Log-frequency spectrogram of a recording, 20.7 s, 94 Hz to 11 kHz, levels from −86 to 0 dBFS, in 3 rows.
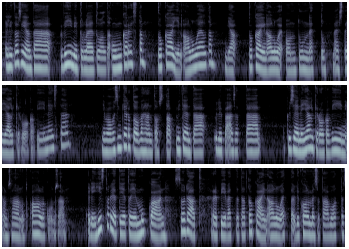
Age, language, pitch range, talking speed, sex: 30-49, Finnish, 185-230 Hz, 120 wpm, female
